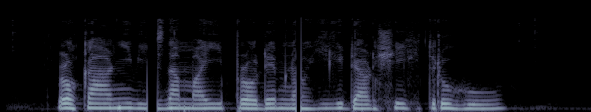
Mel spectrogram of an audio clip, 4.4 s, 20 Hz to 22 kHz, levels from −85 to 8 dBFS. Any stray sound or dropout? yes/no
yes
